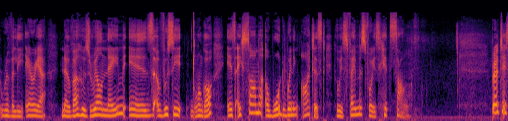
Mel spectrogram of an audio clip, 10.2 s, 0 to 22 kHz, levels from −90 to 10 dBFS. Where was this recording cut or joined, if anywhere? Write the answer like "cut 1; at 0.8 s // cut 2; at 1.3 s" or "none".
cut 1; at 1.0 s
